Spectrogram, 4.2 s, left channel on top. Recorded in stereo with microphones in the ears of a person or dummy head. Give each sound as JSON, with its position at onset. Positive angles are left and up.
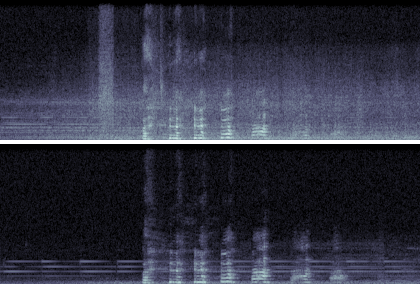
{"t": 1.4, "sound": "laughter", "side_deg": 65, "distance_m": 0.5}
